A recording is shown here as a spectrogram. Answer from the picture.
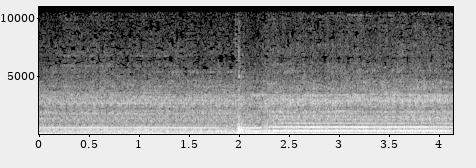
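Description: Moffett truck-mounted forklift's engine running steadily while the operator sets down a load of lumber. About two seconds in there is a click, after which a higher, steady tone joins the engine note.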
